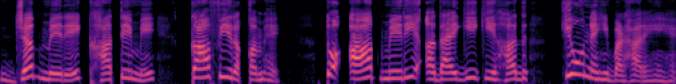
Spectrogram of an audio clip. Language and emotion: Urdu, angry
